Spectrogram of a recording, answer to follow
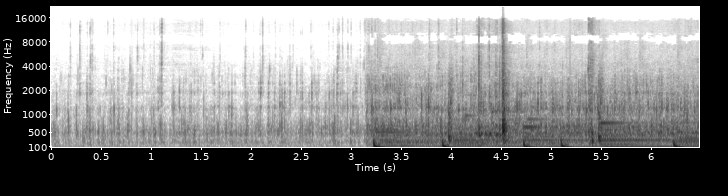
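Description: Quiet wet stirring and light scraping of a wooden spatula through soft rice porridge in a rice cooker's metal pot. About three seconds in, background music with a deep, regular kick-drum beat starts and becomes the loudest sound.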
